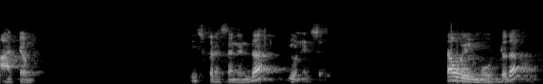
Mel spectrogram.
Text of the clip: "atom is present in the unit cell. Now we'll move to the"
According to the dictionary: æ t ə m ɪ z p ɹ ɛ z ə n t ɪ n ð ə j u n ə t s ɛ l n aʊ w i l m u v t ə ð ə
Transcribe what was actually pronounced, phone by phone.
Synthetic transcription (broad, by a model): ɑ t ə m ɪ s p ɹ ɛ s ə n ɪ n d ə j u n ə t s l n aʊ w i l m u t ə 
